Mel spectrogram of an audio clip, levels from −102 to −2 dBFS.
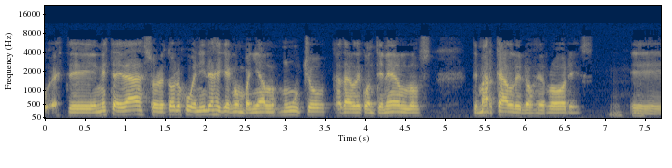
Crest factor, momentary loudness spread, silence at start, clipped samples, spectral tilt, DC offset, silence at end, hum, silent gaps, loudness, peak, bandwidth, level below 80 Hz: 18 dB; 8 LU; 0 s; under 0.1%; -5.5 dB/octave; under 0.1%; 0 s; none; none; -23 LUFS; -6 dBFS; 7.2 kHz; -72 dBFS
